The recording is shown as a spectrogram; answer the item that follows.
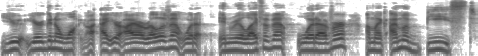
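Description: A woman speaks with a plain, everyday voice in a fairly low pitch. Her intonation is fairly even and her loudness very even. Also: moderate pace. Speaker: crypto and NFT expert. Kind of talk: casual interview chat.

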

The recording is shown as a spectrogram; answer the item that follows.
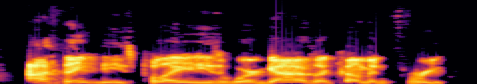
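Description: With an American accent and an ordinary speaking voice, a man speaks at a fairly high pitch and moderate pace with lively intonation. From Florida. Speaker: former NFL defensive lineman. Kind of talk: casual chat.

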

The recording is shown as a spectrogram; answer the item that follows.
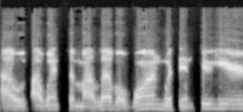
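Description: Using a normal speaking voice, a man talks at a fairly quick pace and a medium pitch, with ordinary pitch variation. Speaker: gym owner. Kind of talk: casual chat. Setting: phone call.

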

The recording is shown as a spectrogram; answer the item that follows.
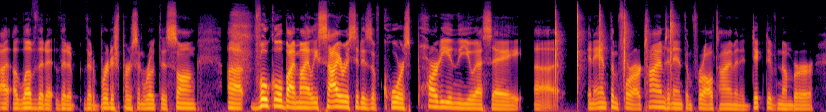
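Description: With an unremarkable speaking voice, a man talks at a moderate pace and a fairly high pitch with ordinary pitch variation, in a very clean, dry, close recording with no echo and a silent background. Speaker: podcast panelist. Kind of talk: casual chat.

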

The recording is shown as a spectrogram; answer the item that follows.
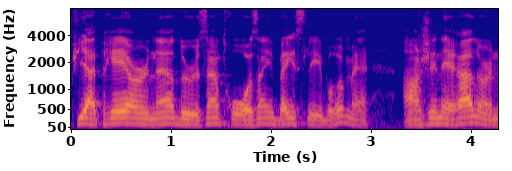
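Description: In a quiet background, a man with a Quebec accent speaks at a medium pitch with fairly even intonation. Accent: Québécois French. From Quebec, Montreal. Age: 50s. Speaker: entrepreneur. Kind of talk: interview.

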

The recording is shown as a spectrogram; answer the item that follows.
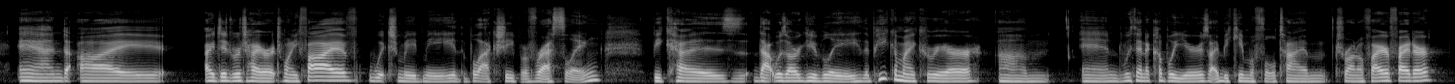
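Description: The speaker talks at a fairly slow pace with a Canadian accent and fairly even intonation on a very clean recording with a silent background. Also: woman, very deep, low pitch for a woman. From Canada. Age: 30s. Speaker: professional wrestler and firefighter. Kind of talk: interview storytelling.

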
